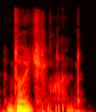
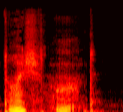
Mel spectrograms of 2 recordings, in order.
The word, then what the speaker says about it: Deutschland: Bavaria is a proud, proud area of Deutschland. That's how you say it in German, Deutschland.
